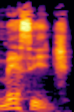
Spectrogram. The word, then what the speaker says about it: message: usaremos las palabras my message que significan mi mensaje no se pronuncia ningún sonido a en esta palabra el final es el sonido I corto y el sonido J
